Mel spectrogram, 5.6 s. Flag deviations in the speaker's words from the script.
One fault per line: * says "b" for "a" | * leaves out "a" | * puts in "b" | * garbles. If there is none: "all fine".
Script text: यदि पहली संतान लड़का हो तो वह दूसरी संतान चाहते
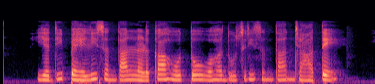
all fine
